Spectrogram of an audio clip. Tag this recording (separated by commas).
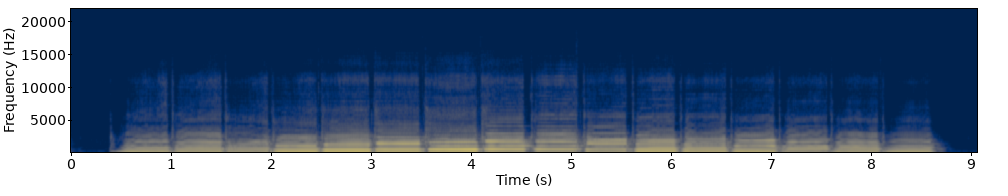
Musical instrument, Wind instrument, Music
